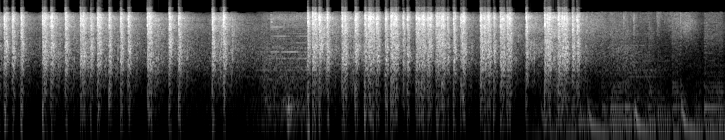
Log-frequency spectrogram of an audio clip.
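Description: Consumer fireworks going off in a rapid, dense crackle of firecracker pops with hissing sparks. The pops thin out after about five seconds, and background music with a steady beat comes in near the end.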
